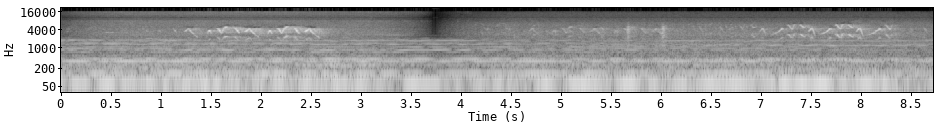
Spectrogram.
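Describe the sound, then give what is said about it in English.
A common yellowthroat sings two bouts of quick, rolling repeated "witchity" phrases, one near the start and one near the end, over a steady low hum, with no voices. “We also heard the common yellowthroat song, which is often described as sounding like witchity, witchity, witchy.”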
